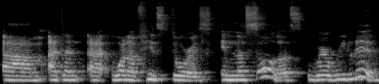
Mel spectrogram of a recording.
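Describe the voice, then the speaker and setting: A woman with a Jamaican accent, a fairly high pitch and a somewhat breathy sound. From Jamaica, Westmoreland. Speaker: golf bag company co-founder. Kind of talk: interview storytelling.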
